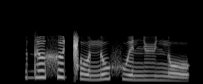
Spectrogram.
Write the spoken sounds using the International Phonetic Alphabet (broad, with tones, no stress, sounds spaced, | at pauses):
d ə˦ x ə˦ ǁ ʊ˨ n ʊ˦ xʷ e˨ n y˨ n o˨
